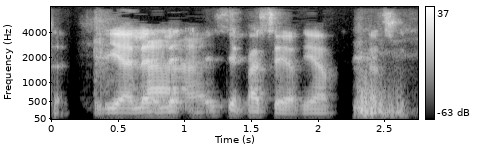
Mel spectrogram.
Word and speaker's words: laissez-passer: But there is definitely on the Surrogacy Professionals Board a little piece on laissez-passer, or however you pronounce it. Yeah, laissez-passer.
